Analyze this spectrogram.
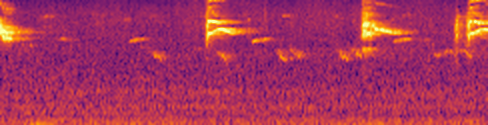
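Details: Eurasian siskin (Carduelis spinus) calls: three sharp, high squeaky notes with whistled tails about a second and a half apart, plus faint softer chirps, over steady background hiss.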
